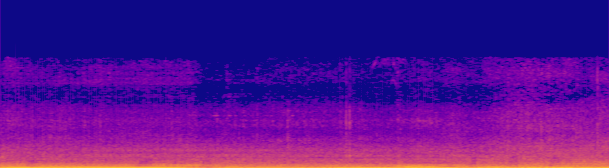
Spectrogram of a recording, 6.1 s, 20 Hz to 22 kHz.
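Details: Volvo Amazon 122S with a Weber DGEV 32/36 carburetor and a newly replaced, adjusted choke, warmed up. A deep steady rumble with a brief dip near two seconds, then an even idle without stumbles; it stays running normally.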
